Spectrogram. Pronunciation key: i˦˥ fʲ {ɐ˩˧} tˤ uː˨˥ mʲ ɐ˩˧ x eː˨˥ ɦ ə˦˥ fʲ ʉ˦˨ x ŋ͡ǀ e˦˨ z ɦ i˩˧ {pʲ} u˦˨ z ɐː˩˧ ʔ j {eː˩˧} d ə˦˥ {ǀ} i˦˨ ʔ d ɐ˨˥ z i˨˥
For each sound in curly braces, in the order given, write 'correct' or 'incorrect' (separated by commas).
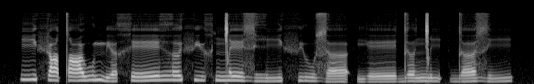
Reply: incorrect, incorrect, correct, incorrect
